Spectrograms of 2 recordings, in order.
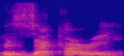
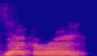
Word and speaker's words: Zaccari: Name is Steve Zaccari, not Zaccari.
